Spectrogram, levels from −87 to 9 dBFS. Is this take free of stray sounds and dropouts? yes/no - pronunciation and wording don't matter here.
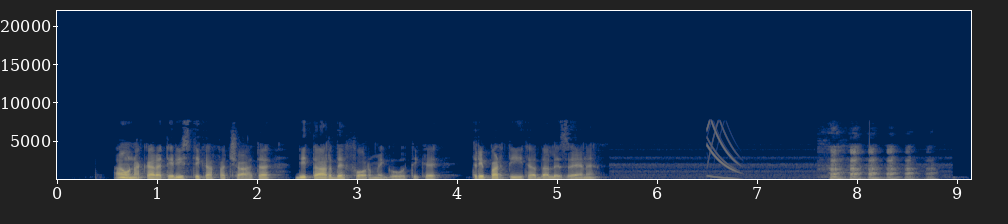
no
